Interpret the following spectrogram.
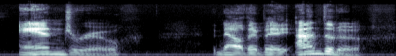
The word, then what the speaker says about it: Andrew: I'm rambling but like if a Japanese person pronounced my name it'd be andu you know like they'd say it that way because that's how they they enunciate but then I'd be like no it's Andrew now they're be Andrew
